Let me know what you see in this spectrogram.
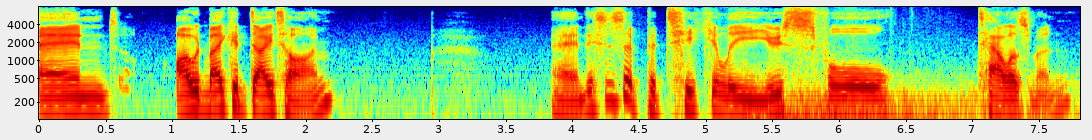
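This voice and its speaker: A man with an Australian accent and a medium pitch speaks fairly slowly with lively intonation and long, frequent pauses, in a dry, close sound with no echo. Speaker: gaming youtuber. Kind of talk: gameplay walkthrough commentary. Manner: casual, conversational.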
